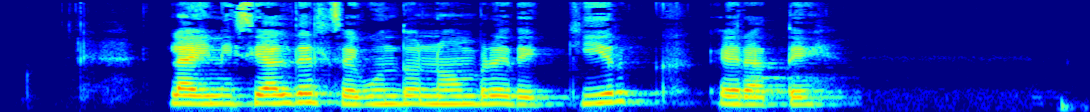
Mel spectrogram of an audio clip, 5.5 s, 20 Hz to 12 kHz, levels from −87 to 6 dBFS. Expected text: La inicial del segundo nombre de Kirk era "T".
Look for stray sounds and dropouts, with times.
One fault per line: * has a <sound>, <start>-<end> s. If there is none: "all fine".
all fine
